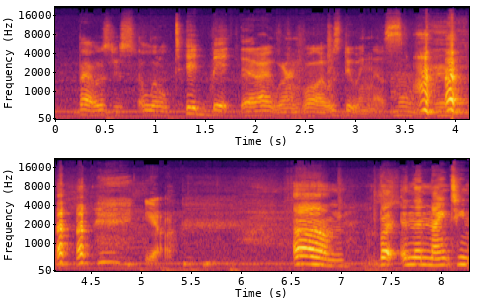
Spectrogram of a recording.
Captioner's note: sarcastic chuckling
